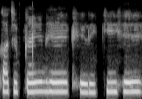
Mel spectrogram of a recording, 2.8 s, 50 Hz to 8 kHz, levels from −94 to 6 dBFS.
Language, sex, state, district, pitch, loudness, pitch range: Chhattisgarhi, female, Chhattisgarh, Jashpur, 280 Hz, -14 LUFS, 275-285 Hz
